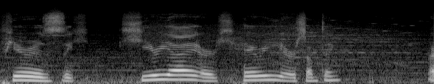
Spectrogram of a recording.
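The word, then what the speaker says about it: Haerii: this is the i the only way i know how to pronounce it is harry it's h-a-e-r-i-i harry archaeopolis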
